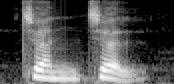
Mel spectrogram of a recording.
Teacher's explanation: च वर्ग में पंचम वर्ण ञ होता है, इसीलिए उसका उच्चारण ञ से किया जाता है। अनुस्वर का उच्चारण ञ से होता है।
